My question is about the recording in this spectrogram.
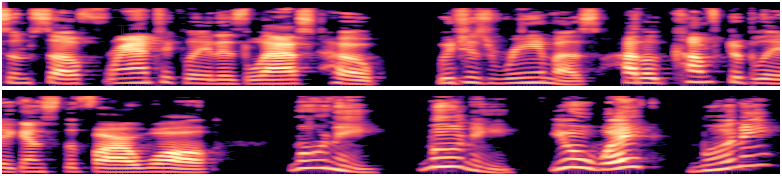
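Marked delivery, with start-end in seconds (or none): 5.3-7.7 high, urgent calling; frantic wake-up call. Acted. Sirius desperately tries to wake Remus, high and urgent. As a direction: pitch it high and pleading.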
